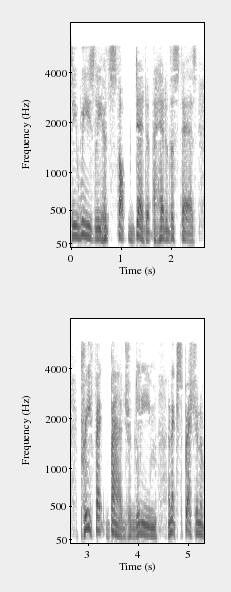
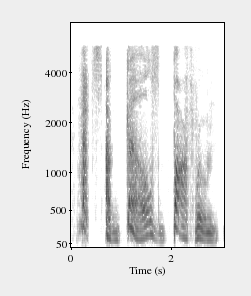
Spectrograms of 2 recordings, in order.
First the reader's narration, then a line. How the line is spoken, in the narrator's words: he gasped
